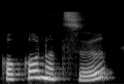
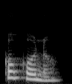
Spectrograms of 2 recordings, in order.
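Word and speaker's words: 九: Untuk kanji angka 9 memiliki kunyomi kokonotsu dan bisa juga dibaca kokono. Untuk onyominya ada dua, dibaca Q atau dibaca ku.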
